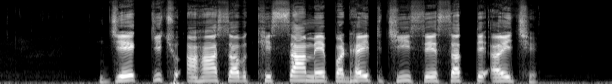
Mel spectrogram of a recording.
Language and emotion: Maithili, neutral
